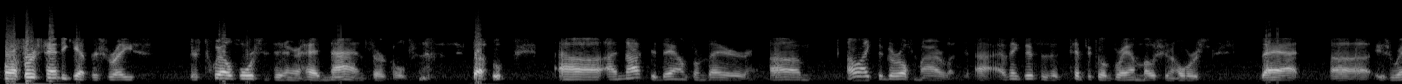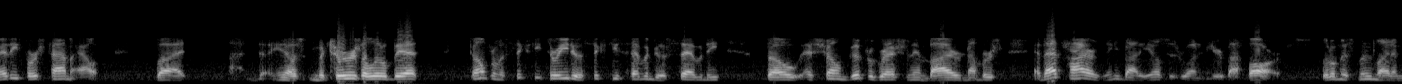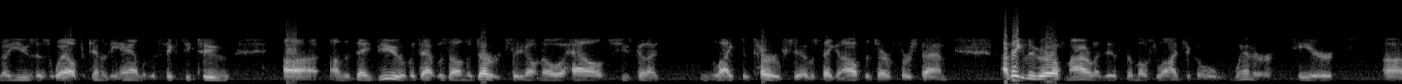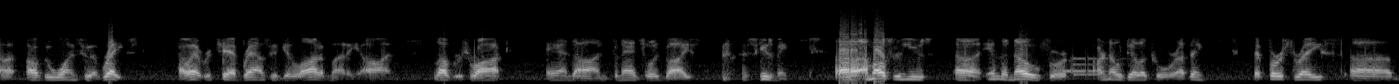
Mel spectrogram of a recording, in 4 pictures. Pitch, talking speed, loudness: 140 Hz, 195 wpm, -28 LUFS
